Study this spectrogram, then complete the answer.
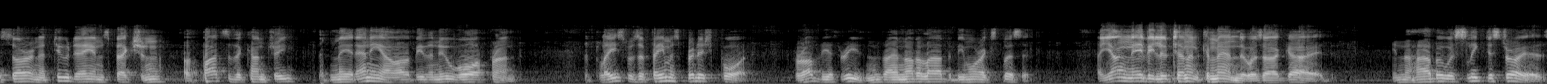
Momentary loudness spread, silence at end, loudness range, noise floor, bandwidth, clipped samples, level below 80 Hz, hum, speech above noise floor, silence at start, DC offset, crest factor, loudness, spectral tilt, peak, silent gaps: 10 LU; 0 s; 4 LU; -51 dBFS; 7.6 kHz; under 0.1%; -60 dBFS; none; 30 dB; 0 s; 0.2%; 18 dB; -20 LUFS; -6 dB/octave; -4 dBFS; none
